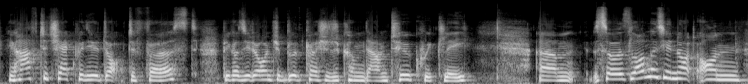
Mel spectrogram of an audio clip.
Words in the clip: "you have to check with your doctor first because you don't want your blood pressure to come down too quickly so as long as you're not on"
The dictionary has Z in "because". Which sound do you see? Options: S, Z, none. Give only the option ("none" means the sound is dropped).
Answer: Z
